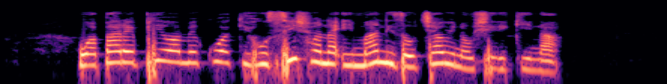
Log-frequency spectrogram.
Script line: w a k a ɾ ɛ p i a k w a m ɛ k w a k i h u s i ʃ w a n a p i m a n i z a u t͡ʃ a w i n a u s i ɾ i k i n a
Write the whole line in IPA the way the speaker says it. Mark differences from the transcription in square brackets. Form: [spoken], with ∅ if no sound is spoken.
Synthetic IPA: w a [p] a ɾ ɛ p i a [∅] w a m ɛ k [u] a k i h u s i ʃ w a n a [ʔ] i m a n i z a u t͡ʃ a w i n a u [ʃ] i ɾ i k i n a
